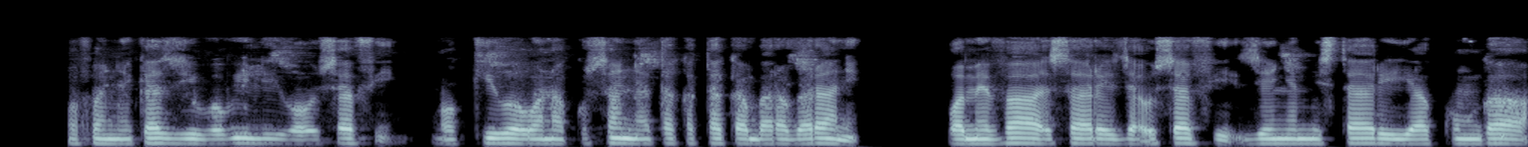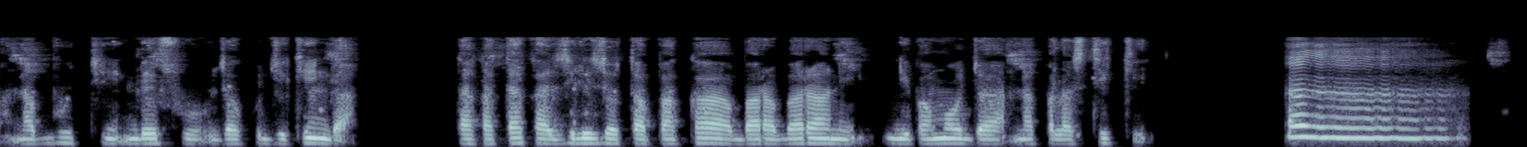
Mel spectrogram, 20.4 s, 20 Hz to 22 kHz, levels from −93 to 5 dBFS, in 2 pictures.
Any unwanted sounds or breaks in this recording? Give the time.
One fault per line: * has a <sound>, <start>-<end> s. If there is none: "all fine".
* has a laugh, 18.8-20.0 s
